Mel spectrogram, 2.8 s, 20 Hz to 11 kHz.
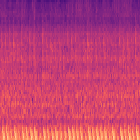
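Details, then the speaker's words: Honda CB100 single, first start after reassembly and an ignition timing reset: slow, lumpy idle around three beats a second with an uneven pulse. Low, unstable idle; idle speed set too low, carburettor may need re-tuning. "Oke ini karena stasionernya Kurang tinggi ya oleh seperti itu suaranya mesinnya nih"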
